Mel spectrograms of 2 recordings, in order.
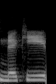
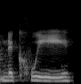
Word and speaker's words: Niqui: So, I just want to preface this by saying if you look up Niqui McCown, you want to spell it Niqui, and it is pronounced Nikki, not Niqui.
